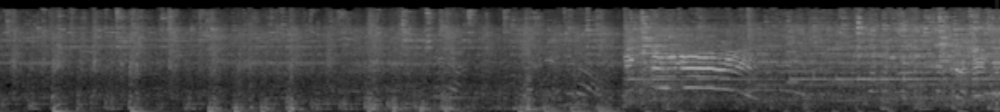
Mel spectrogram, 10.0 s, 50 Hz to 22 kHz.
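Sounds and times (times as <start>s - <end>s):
drums beaten fast: 0.0s - 10.0s.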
